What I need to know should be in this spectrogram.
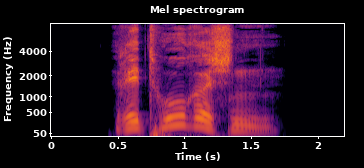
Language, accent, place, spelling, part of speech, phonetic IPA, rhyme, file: German, Germany, Berlin, rhetorischen, adjective, [ʁeˈtoːʁɪʃn̩], -oːʁɪʃn̩, De-rhetorischen.ogg
- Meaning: inflection of rhetorisch: 1. strong genitive masculine/neuter singular 2. weak/mixed genitive/dative all-gender singular 3. strong/weak/mixed accusative masculine singular 4. strong dative plural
